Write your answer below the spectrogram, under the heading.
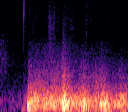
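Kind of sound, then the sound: nature, thunder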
